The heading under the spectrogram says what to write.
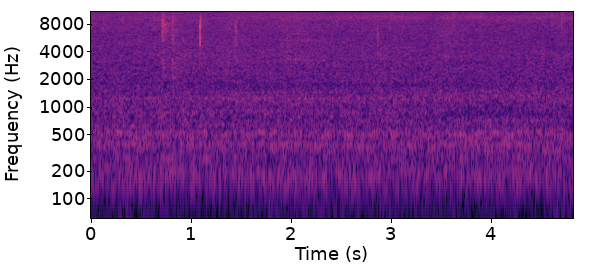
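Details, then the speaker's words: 115 V 15 A through-the-wall AC, front cover off, blower on high in fan-only mode with the compressor off; steady, even airy rush with no rattle, scrape or wobble, healthy blower fan. "Now, the compressor will not kick on because I don't have the thermostat on. I don't have the thermostat turned up, so it'll just be on fan like it was on the other mode."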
